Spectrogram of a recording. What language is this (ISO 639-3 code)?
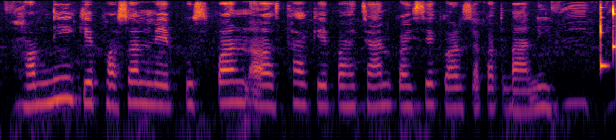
bho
